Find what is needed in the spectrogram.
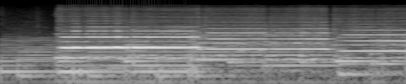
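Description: Flute playing a slow melody with lower held notes sounding beneath it; a loud high flute note comes in about half a second in and holds for over a second before the line moves on.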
